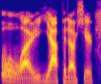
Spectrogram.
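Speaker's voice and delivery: cranky, grumpy cat voice. Interrupted by their cat waking up, speaking for it: voicing a grumpy cat. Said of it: "he's coming to me all grumpy like".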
